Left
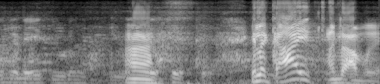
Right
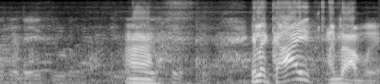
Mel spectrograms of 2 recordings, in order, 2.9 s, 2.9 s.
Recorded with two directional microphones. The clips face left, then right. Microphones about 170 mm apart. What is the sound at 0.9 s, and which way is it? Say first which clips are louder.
Speech: right 1 dB; 10° left (ahead or behind).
